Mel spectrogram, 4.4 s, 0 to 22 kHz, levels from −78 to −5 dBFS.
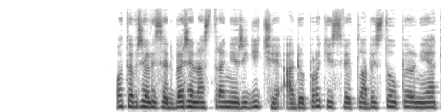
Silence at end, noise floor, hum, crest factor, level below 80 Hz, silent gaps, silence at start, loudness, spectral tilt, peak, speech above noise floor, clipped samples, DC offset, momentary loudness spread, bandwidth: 0.05 s; under -90 dBFS; none; 16 dB; -74 dBFS; none; 1.15 s; -26 LUFS; -4.5 dB/octave; -10 dBFS; over 64 dB; under 0.1%; under 0.1%; 5 LU; 16 kHz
